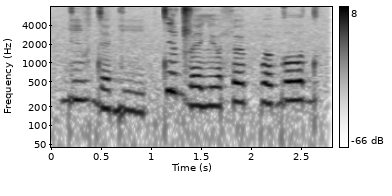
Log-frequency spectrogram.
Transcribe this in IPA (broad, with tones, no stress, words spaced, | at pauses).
ɡi˦v de˨ɡi˨ | ti˦ɖ͡ʐe˨lʲɵ˨ ɬø˦pːɵ˦ ɡɤ˦d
